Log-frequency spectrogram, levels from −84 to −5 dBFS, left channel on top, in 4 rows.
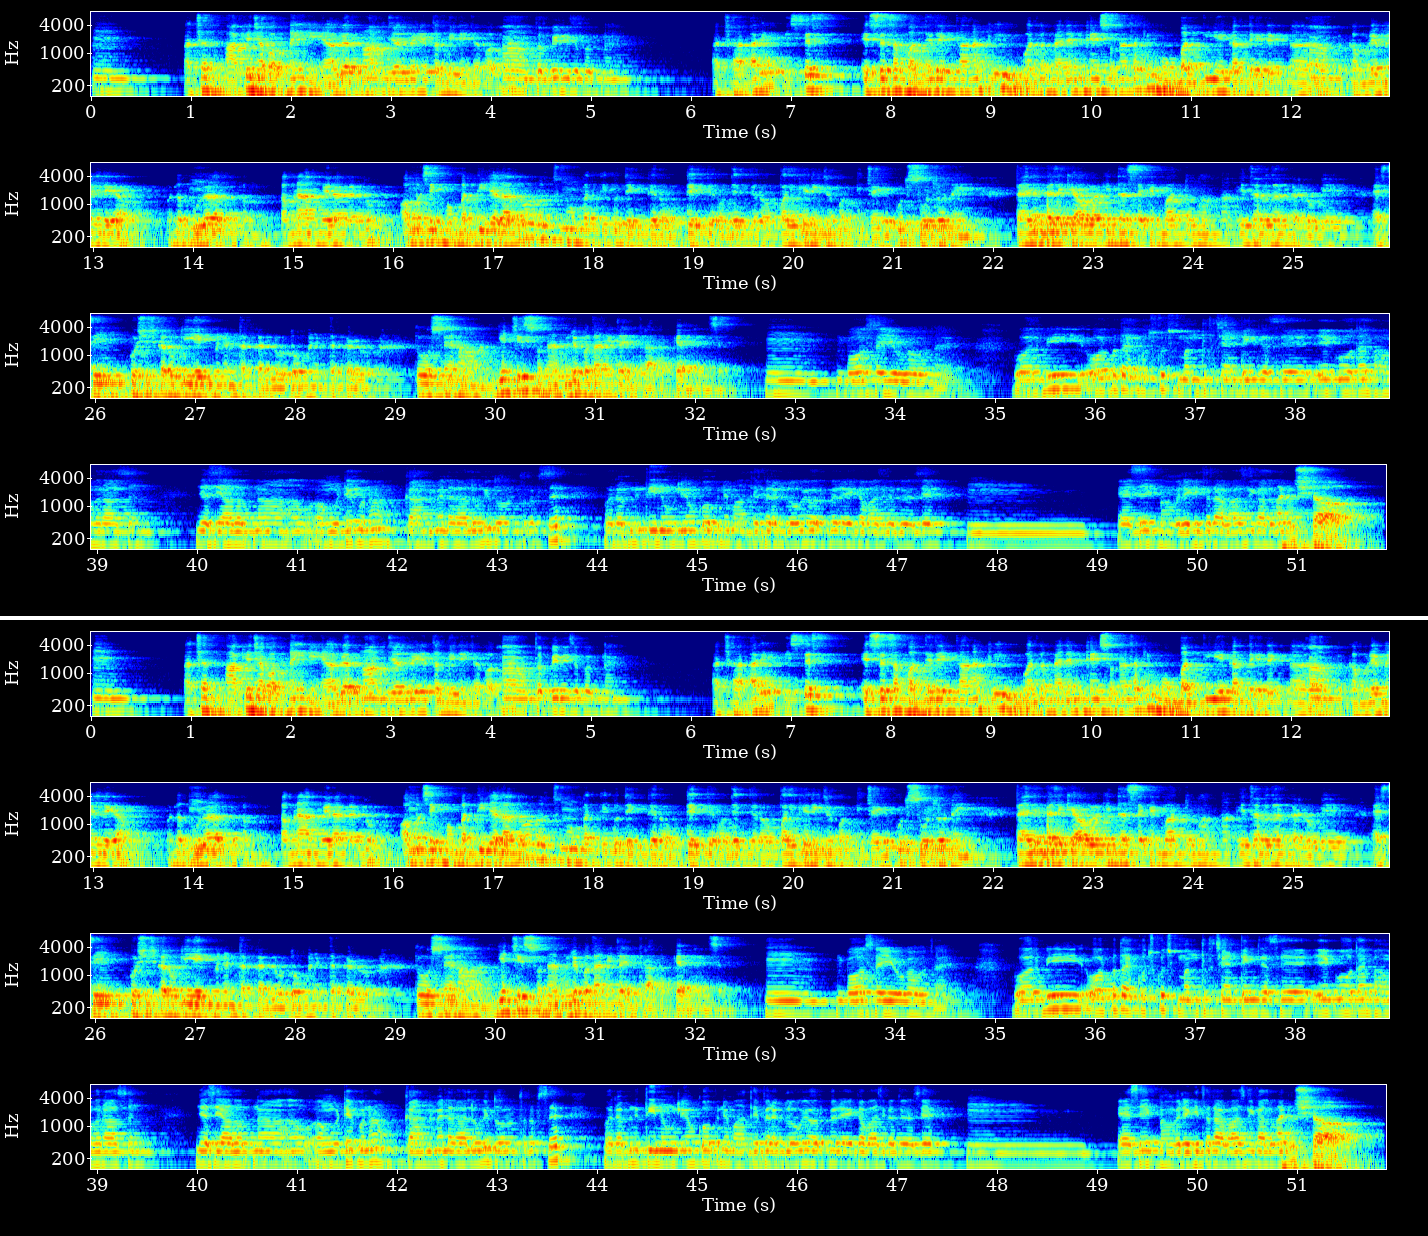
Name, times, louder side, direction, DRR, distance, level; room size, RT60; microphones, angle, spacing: voice 1, 0.0-0.4 2.7-3.0 4.1-5.3 12.2-12.5 13.9-14.2 16.1-16.4 17.7-18.0 20.2-20.5 21.3-21.6 26.0-26.3 29.4-29.7 32.7-34.6 34.9-39.5 40.0-43.7 44.1-47.4 47.7-48.9 49.2-51.0, right 1 dB, 85° right, 1 dB, 1.4 m, -29 dB
voice 2, 0.9-4.3 6.2-7.3 7.7-12.3 12.6-13.4 13.7-15.8 16.1-21.7 22.2-25.5 25.8-32.3 50.8-51.5, equal, 10° right, -3 dB, 2.6 m, -25 dB
22.0 x 7.8 x 2.9 m, 1.1 s
head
